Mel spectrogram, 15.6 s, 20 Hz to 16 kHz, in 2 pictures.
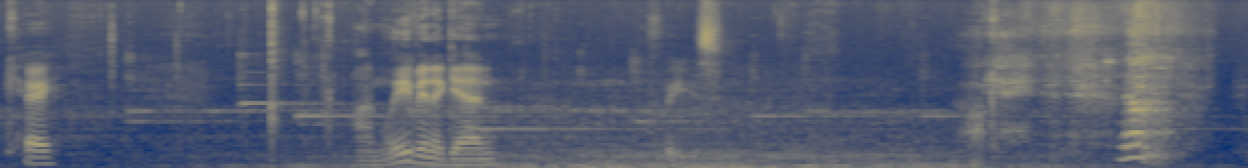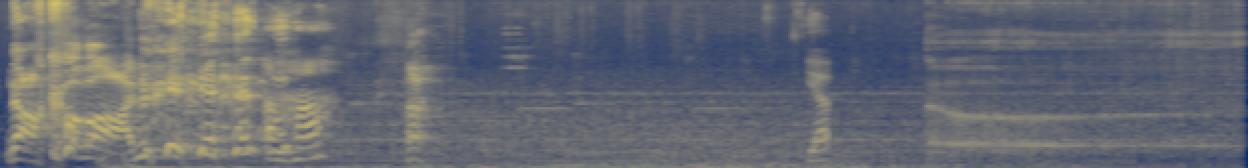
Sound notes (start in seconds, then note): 8.2 laughs; 9.0 device beeping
